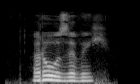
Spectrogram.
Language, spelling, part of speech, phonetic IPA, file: Russian, розовый, adjective, [ˈrozəvɨj], Ru-розовый.ogg
- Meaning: 1. pink 2. rosy 3. rose; rosaceous 4. lesbian, homosexual (related to female homosexuality) 5. magenta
